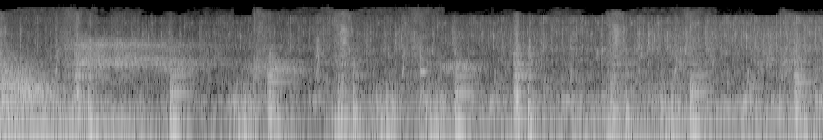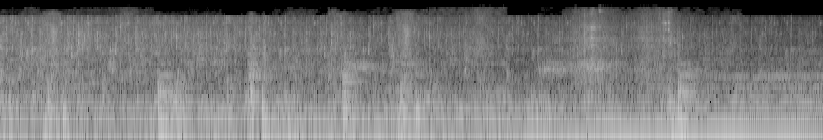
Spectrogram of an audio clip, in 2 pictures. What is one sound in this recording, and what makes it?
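Hands and boots clank on metal ladder rungs in a slow, steady rhythm.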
